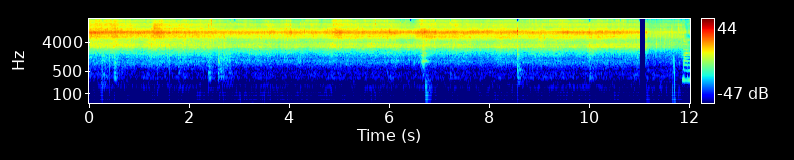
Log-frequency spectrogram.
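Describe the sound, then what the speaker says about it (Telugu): Okra (ladies' finger) frying in a pan, a continuous hissing sizzle with occasional clicks and scrapes as the pieces are turned, fairly close and with no voices. "మనకి బెండకాయలు కూడా బాగా ఫ్రై అవుతుంది."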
